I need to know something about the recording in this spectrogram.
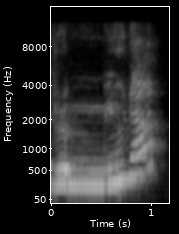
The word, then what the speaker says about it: Ramuna: Okay, so is it Ramuna? Am I pronouncing that right? Yes, that's right.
